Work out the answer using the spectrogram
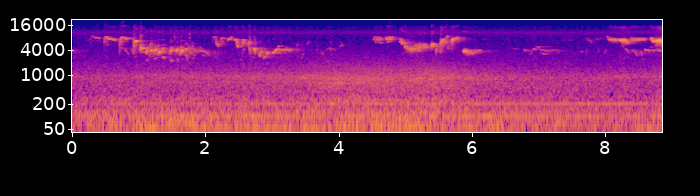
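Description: A robin sings high, thin warbled phrases with varied twittering notes and short pauses between bursts, over a low steady background hum.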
